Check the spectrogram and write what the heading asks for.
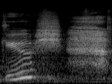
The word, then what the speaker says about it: gouache: I think it's pronounced gouache is the type of paint, but that's been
